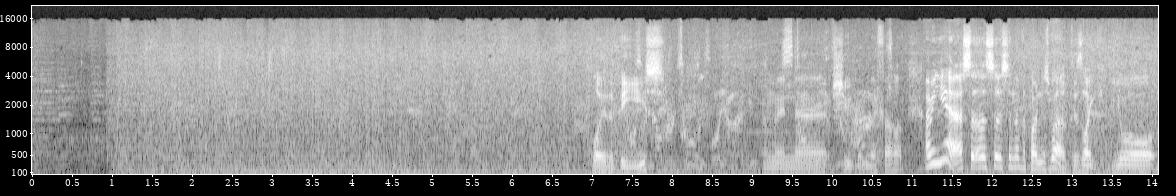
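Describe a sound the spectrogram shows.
Energy weapons fire and explosions boom in rapid bursts.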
